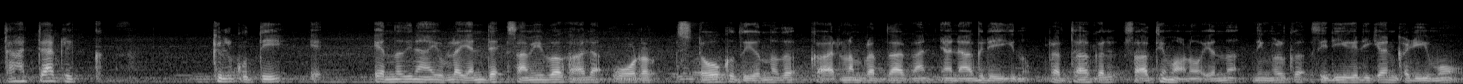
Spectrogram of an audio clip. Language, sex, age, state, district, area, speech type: Malayalam, male, 60+, Kerala, Idukki, rural, read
